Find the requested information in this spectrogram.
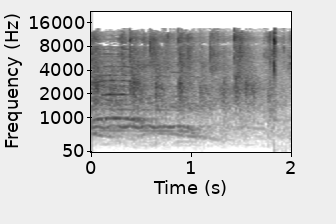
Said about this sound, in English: And so I went to our band director, Mr. Porter, at the time, and I said, Mr. Porter, I think, if I say that again, will you applaud again?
